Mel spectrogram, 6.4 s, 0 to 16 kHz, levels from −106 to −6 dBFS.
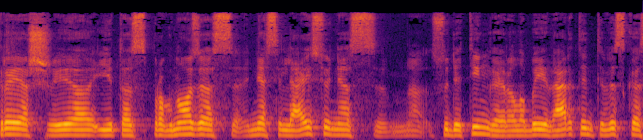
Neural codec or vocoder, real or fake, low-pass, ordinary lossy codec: none; real; 14.4 kHz; MP3, 48 kbps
